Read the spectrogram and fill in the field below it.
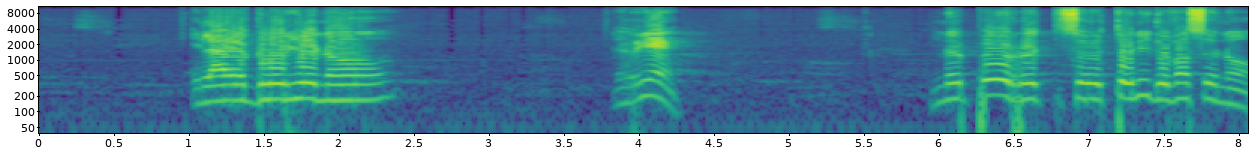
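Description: An older man preaches forcefully into a microphone, heard through loudspeakers in a large echoing hall.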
